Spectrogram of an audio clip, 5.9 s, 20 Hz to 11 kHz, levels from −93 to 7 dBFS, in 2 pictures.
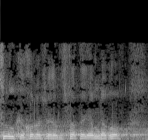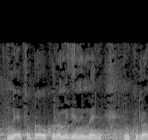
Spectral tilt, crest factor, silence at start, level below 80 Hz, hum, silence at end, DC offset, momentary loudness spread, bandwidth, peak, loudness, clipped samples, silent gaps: -8.5 dB/octave; 12 dB; 0 s; -44 dBFS; none; 0 s; under 0.1%; 9 LU; 8 kHz; -4 dBFS; -16 LUFS; under 0.1%; none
